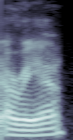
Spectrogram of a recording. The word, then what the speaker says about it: Aurea: Have I been saying your name wrong this whole time? You say it Aurea? Yes, Aurea, Oh, like shit.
